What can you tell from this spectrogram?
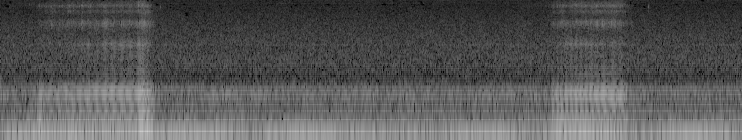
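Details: French Bulldog, a flat-faced breed, snoring while asleep: two brief rattling, tonal snores over a steady low rumble.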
